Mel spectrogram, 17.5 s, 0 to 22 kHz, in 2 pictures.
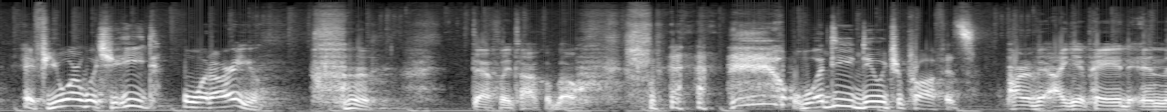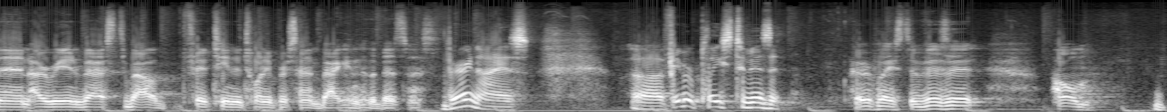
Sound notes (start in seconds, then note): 4.3 chuckles; 4.3 laughs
